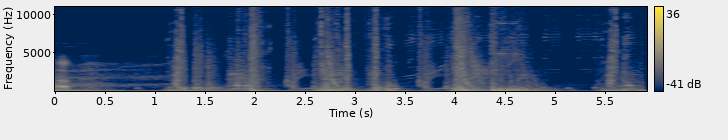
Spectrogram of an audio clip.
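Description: Punchy hits and whooshing attack sounds from a video game fight come in quick bursts.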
